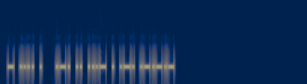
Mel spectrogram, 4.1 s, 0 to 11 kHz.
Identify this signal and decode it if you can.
Morse code, heard as a keyed tone, about 44 wpm, 700 Hz. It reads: THE RIVER.
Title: Sentences from Top 1500 Words 45wpm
